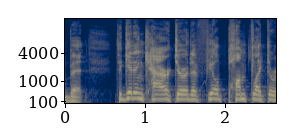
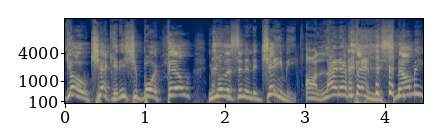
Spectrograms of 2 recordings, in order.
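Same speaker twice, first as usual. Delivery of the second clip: loud, pitched-up radio hype-man shout; 8 semitones higher, 5 dB louder than usual. Retelling an artist reading radio station liners: imitating an artist's hype-man voice. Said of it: "hype man".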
